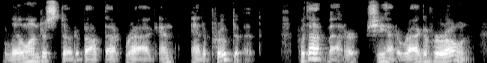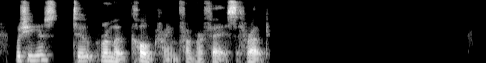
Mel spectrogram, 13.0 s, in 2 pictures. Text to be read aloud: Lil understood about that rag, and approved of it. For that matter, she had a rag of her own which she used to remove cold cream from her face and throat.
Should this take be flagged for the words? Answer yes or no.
yes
